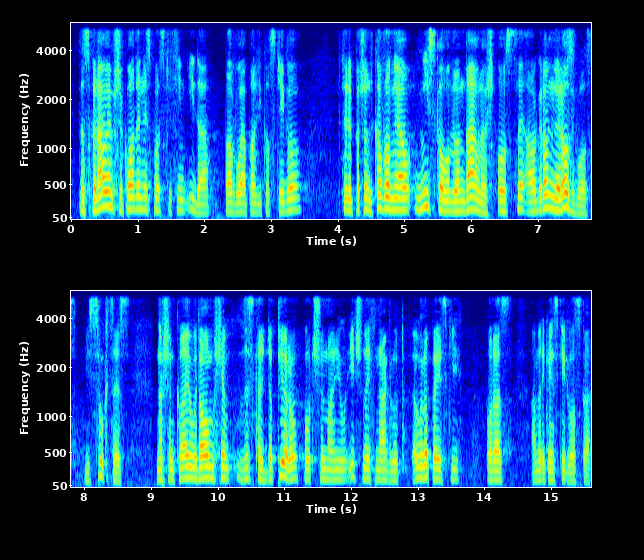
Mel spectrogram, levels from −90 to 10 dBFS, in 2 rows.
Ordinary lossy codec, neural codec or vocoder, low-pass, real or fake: none; codec, 16 kHz, 1.1 kbps, Voila-Tokenizer; 5.4 kHz; fake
